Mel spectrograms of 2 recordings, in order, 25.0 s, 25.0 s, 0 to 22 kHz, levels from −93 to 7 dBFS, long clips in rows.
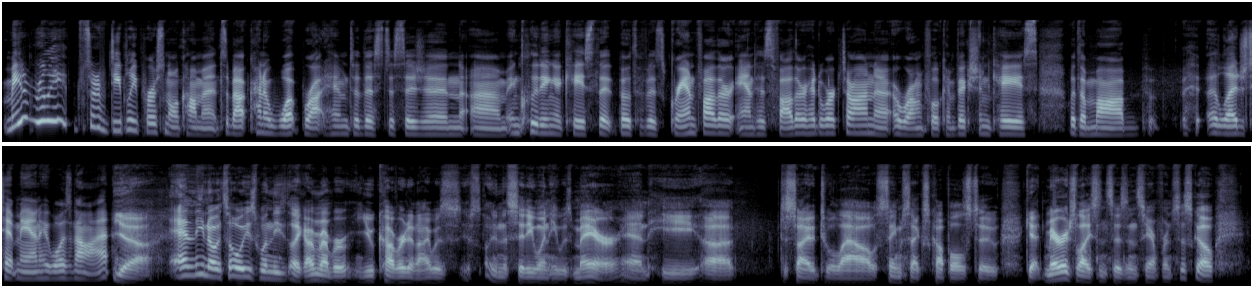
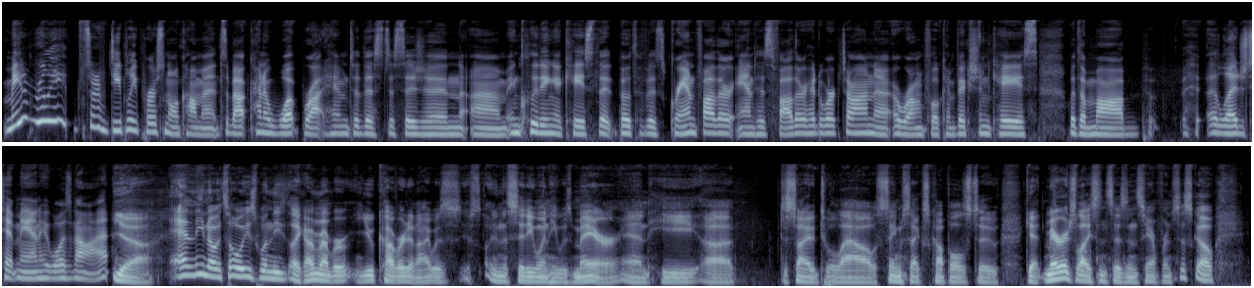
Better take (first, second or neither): second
